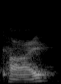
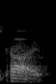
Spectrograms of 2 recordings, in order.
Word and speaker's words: Xi: thing it's it's uh so it's spelled c-h-i i'm sorry i spelled out not chi it's spelled x-i yeah oh the president yeah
